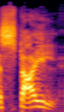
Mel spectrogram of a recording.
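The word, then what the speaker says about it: style: स्टाइल। क्या पढ़ेंगे? स्टाइल। एस टी वाई एल ई। स्टाइल। ठीक है? यानी वाई रहेगा तो इसका क्या उच्चारण होगा? आई उच्चारण होगा।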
